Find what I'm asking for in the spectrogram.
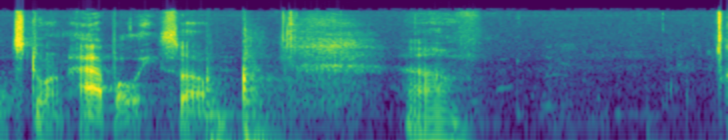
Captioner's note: knocking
